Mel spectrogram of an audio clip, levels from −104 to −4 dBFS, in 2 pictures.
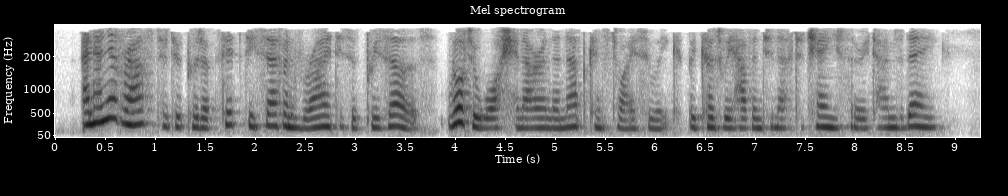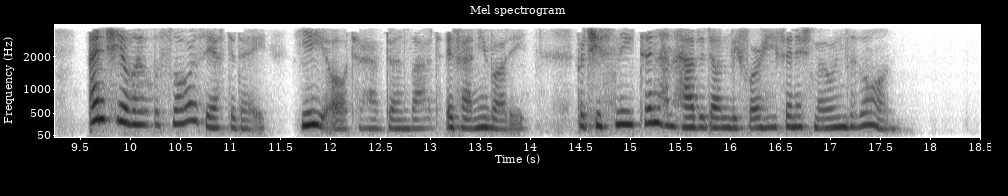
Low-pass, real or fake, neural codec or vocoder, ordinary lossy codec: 3.6 kHz; fake; codec, 16 kHz, 0.8 kbps, ZipCodec; MP3, 24 kbps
